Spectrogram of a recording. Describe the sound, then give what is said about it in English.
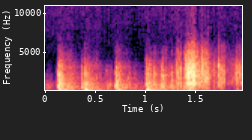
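A boat steered along a rocky coast scrapes and bumps against a reef: a run of about five heavy, hollow thuds at an uneven rhythm, fairly loud, with a gritty rumbling in between and no voices. “I think you struck a reef.”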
